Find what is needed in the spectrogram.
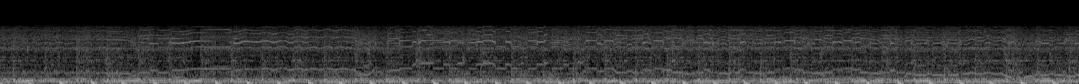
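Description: Live heavy metal band playing an instrumental passage: electric guitars with a wavering, bending lead line over drums with a fast, steady kick-drum beat.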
